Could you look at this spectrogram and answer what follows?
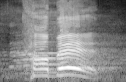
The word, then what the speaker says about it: kabed: This word honorable in the Hebrew is pronounced kabed, and it can mean either numerous, rich, or honorable.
